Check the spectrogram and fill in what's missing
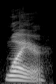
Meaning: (noun) 1. Metal formed into a thin, even thread, now usually by being drawn through a hole in a steel die 2. A piece of such material; a thread or slender rod of metal, a cable
- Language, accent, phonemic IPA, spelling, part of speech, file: English, US, /ˈwaɪɚ/, wire, noun / verb, En-us-wire.ogg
